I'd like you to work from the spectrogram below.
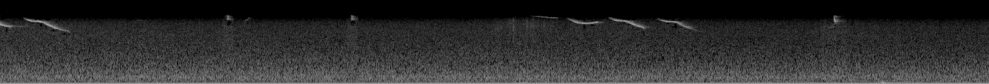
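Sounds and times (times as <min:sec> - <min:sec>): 
half-collared sparrow Arremon semitorquatus song: 0:00.0 - 0:00.8, 0:02.2 - 0:02.6, 0:03.4 - 0:03.7, 0:05.1 - 0:07.1, 0:08.2 - 0:08.6
steady hiss: 0:00.0 - 0:09.8.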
